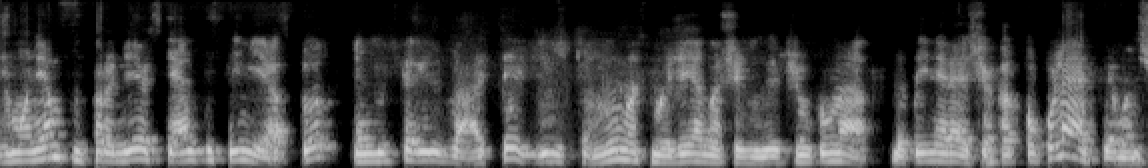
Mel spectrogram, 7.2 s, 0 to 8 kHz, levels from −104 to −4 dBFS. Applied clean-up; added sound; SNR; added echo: neural mask model Resemble Enhance denoiser.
